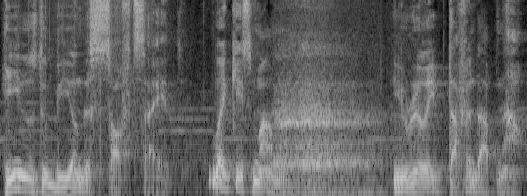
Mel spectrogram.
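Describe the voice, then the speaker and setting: Swooping, low-voiced genial military commander. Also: male voice, huge pitch swings, a little slow, creaky, soft background music, heavily acted. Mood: proud. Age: middle-aged. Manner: chummy, persuasive, switching to commanding. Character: genial but ruthless middle-aged male military commander. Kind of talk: dramatic video game cutscene acting.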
